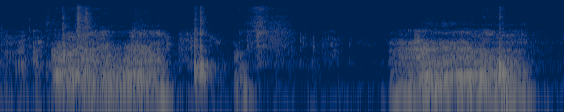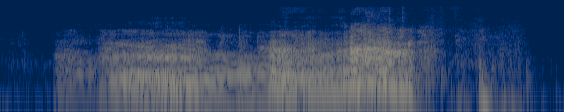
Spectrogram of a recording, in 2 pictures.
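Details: Playing whippets growl in three separate rumbling bouts of about two seconds each, the last one longer and louder, with brief quiet gaps and a few sharp snorts between them.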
